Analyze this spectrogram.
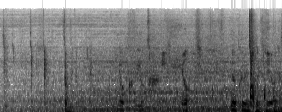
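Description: Oil starts to sizzle in a hot wok.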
